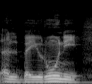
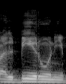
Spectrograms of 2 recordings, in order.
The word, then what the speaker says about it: al-Biruni: rahan muhammad ibn ahmed al-bayroni or al-biruni both of those pronunciations are are given and alberoni died 440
